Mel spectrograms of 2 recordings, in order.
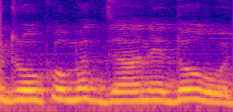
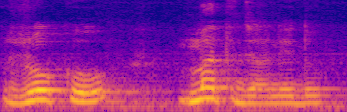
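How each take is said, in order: First: रोको मत said as one unit, then जाने दो; group मत with रोको, leading on to जाने दो; comma after मत. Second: Slow रोको, a break, then मत जाने दो together; comma after रोको. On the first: Teacher reading the let-go version, मत joined to रोको. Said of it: "इसमें कह रहा है कि". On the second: Teacher reading the stop-them version, break after रोको. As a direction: split रोको off and join मत to जाने दो. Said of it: "और यहाँ क्या कह रहा है?". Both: Shown as a demonstration.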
